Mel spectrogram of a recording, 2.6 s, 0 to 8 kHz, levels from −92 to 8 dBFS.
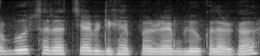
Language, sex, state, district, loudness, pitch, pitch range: Hindi, male, Arunachal Pradesh, Longding, -14 LUFS, 145 Hz, 135-155 Hz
